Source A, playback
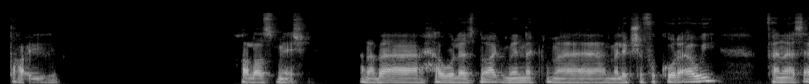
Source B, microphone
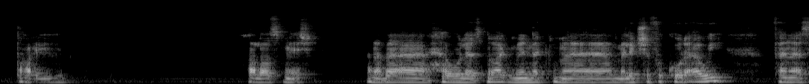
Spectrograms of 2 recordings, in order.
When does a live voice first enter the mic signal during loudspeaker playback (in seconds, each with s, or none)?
none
